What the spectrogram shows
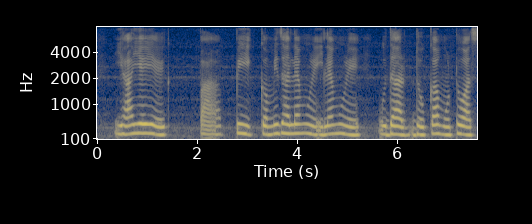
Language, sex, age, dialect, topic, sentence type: Marathi, male, 18-24, Southern Konkan, banking, statement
